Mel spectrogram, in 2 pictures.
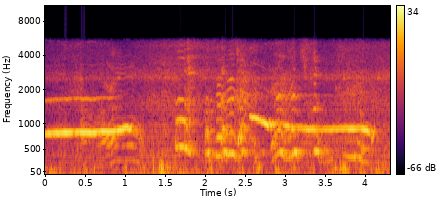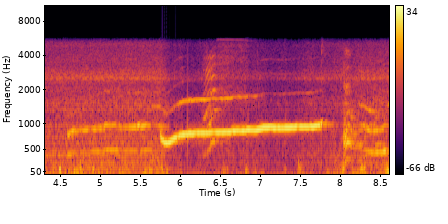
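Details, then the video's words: Howling at a passing police siren, Pablo the Chihuahua lets out drawn-out, quavering tones, some rising, some dipping, broken by short yips and whimpers, while a second dog copies him and a person speaks softly. "Pablo does not like police sirens"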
